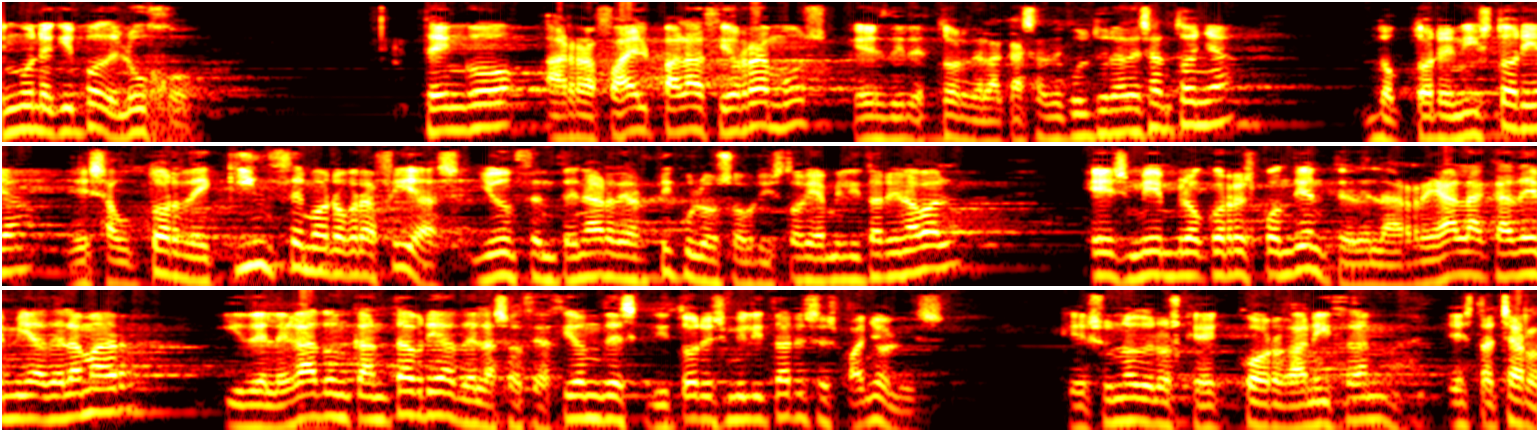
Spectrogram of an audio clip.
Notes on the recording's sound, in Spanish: Antena Historia en directo desde el salón de actos del excelentísimo ayuntamiento de Santoña.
